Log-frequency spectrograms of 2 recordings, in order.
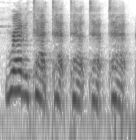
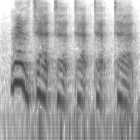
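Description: The two takes are said the same way.

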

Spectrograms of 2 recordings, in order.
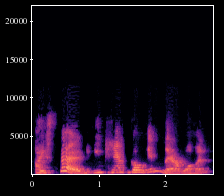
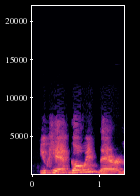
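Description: First: Insist, hitting "said"; mild repeated yell. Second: Peter calling out, a bit louder; a light storybook yell to stop her; read-aloud mock yell at the door; mild yell. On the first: Acted. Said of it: "Peter yelled again". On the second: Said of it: "yelled Peter".

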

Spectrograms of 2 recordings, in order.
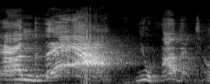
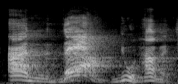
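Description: First: "And there you have it" belted slowly and loudly, stretched out, high; said with passion. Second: Said in the usual way. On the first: Shown as a demonstration. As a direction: hit "And there you have it" like you feel it in your soul, slow and loud. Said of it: "Say it with passion".

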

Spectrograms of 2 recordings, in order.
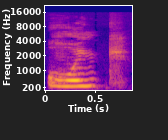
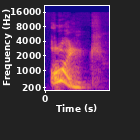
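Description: First: High, loud single oink; short pig-noise word. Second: Very loud, high burst; explosive high pig-noise yell; shouted oink. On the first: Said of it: "The pig looked at him". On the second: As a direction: fire it out to startle a bird. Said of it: "he shouted". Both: A narrator's reading.

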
